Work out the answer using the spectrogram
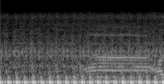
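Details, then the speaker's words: Yamaha Vixion motorcycle at idle, rider reports rough engine sound, oil level normal: steady idle with rough, dull knocking patter under exhaust beat; mechanic attributes it to piston-to-cylinder clearance, block and piston to be replaced; piston slap. "jadi yang perlu kita ganti apanya itu kalau suara kasar kalau bagian suara mesinnya kasar kali yang perlu diganti adalah blok sama peston blok sama peston"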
